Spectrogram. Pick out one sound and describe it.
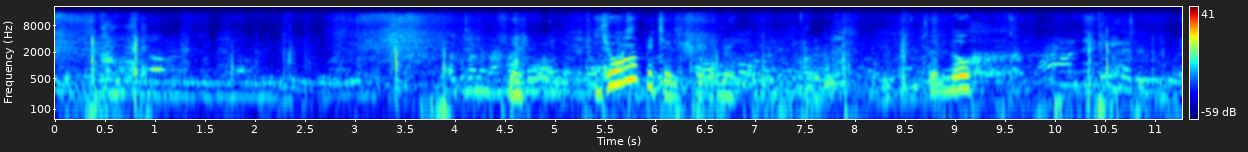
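A boy talks with animation close to a phone's microphone.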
